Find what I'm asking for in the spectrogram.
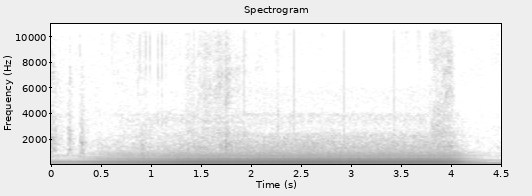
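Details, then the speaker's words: Lenoxx BSR 1970s AM/FM stereo receiver with turntable: constant low droning mains hum with buzzy overtones through the speaker even with volume all the way down; chassis grounding didn't help; owner suspects a bad filter capacitor, not confirmed. "What is that? What is that hum? First, I'd like to thank Mr. Max Arcade for all the help. Um, this video is dedicated to you. Um, I believe you are correct that it is probably a bad filter cap."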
